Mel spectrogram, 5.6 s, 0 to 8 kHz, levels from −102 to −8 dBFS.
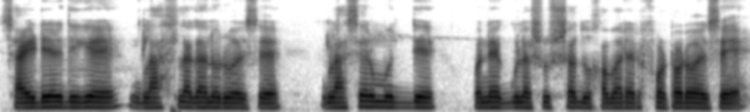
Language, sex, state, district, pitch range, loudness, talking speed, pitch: Bengali, male, Assam, Hailakandi, 130-140 Hz, -17 LUFS, 130 wpm, 135 Hz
